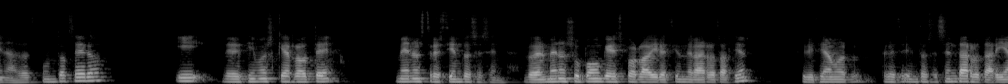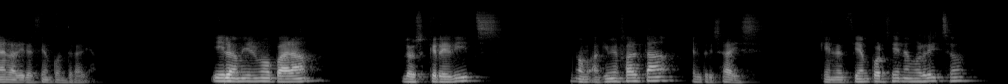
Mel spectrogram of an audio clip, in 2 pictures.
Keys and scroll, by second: 7.6 ctrl+alt+l, 7.8 ctrl+alt+o.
